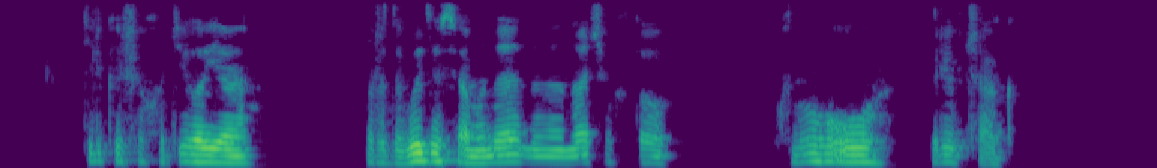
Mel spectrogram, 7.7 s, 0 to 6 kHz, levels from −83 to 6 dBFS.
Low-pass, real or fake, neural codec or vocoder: 5.4 kHz; real; none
